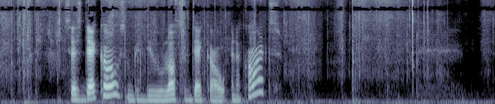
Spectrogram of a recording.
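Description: Paper rustles and crinkles as hands handle envelopes.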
